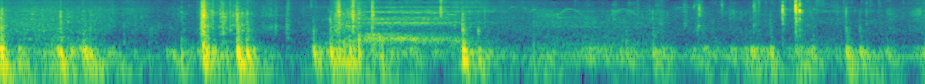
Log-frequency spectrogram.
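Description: Scattered knocks, taps and clicks of fish and tackle being handled in a fishing boat, with a cluster of sharper knocks about a second in.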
